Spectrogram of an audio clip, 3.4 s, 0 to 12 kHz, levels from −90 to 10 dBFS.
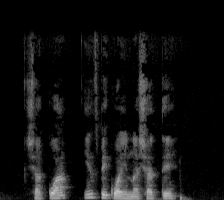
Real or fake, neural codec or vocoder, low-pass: real; none; 9.9 kHz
